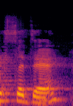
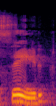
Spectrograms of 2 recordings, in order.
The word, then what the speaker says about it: Sade: I thought it was Sad and you said to me, "No, it's pronounced Sad."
